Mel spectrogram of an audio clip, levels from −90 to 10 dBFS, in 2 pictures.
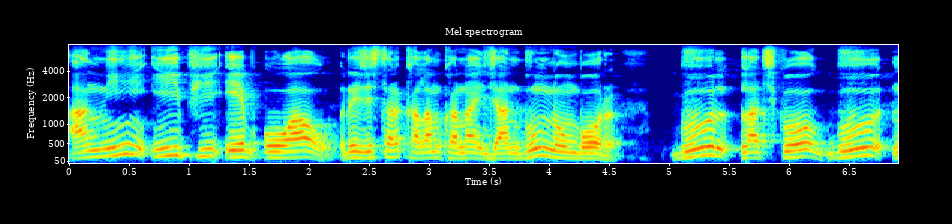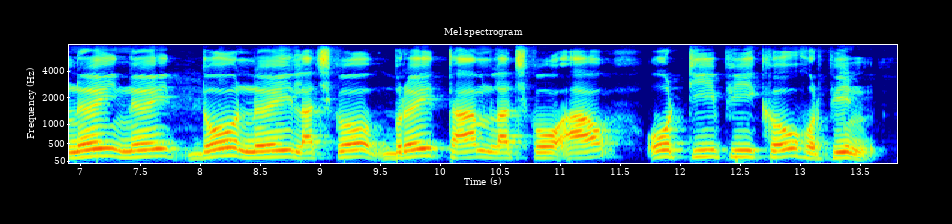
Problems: none marked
